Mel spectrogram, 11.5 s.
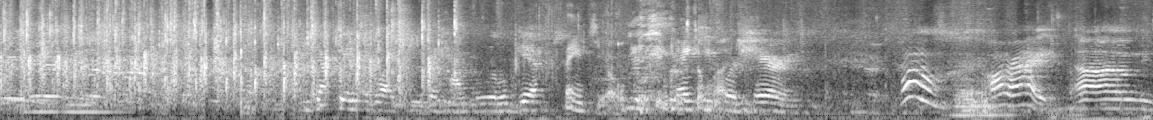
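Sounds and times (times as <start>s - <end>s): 
audience applause at an informal gathering: 0.0s - 4.9s
speech: 3.4s - 8.1s, 9.0s - 11.5s
laughter: 6.2s - 7.8s.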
